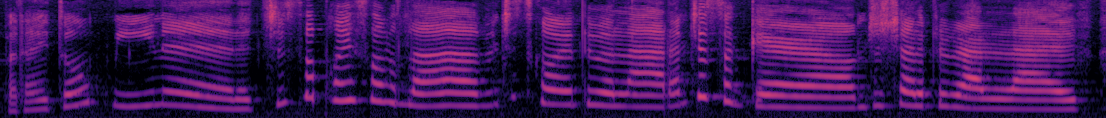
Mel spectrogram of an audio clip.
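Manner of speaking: high, whiny-sweet put-on excuse; mock pleading. Excusing herself for snapping, mock pleading. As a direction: plead your innocence in a high little voice.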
